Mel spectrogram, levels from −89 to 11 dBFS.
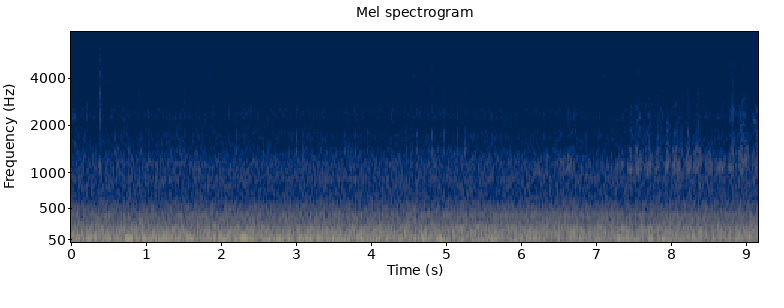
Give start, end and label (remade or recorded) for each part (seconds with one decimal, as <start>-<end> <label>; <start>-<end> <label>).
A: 0.0-5.8 recorded; 5.8-7.4 remade; 7.4-9.2 recorded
